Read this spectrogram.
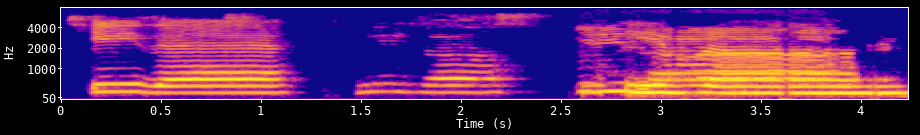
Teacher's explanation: زبان کی نوک اوپر کے سامنے کے دانتوں کے سروں سے ٹچ کرے گی، سافٹ نو بزنگ ساؤنڈ، وہی اس میں سیٹی کی آواز نہیں ہے، بہت ہی نرمی سے ادا ہوتا ہے۔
